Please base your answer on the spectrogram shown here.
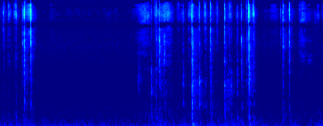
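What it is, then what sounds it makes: Plastic laptop keyboard being typed on. Both hands tap steadily with their fingertips on the solid, red-backlit plastic keys of a black gaming laptop keyboard. The result is a quiet run of short, crisp clicks with bright tops that die away almost instantly. A low, steady hum sits underneath.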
